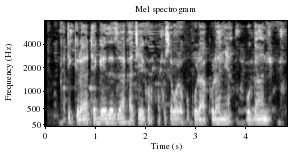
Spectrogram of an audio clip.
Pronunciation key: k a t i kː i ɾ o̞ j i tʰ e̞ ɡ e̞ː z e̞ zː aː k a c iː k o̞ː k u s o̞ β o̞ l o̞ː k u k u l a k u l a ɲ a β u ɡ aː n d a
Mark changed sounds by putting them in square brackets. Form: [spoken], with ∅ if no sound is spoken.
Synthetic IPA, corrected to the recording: k a t i kː i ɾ o̞ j [a] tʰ e̞ ɡ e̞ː z e̞ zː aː k a c iː k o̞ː k u s o̞ β o̞ l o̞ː k u k u l a k u l a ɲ a β u ɡ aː n d a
